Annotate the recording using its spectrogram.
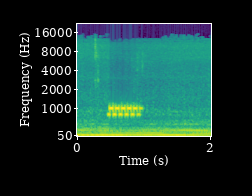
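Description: Phone ringing for an incoming call: a rapid two-tone electronic trill lasting about half a second, over the low steady rumble of the car cabin.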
